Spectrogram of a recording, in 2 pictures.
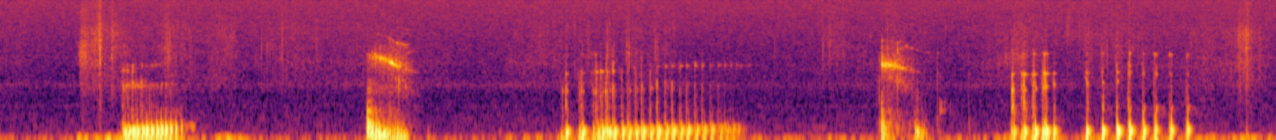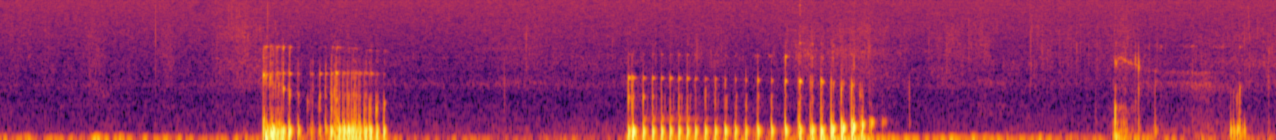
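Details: Repeated low gurgles and bubbling rumbles in short bursts, some drawn out: ordinary active stomach bowel sounds (borborygmi).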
